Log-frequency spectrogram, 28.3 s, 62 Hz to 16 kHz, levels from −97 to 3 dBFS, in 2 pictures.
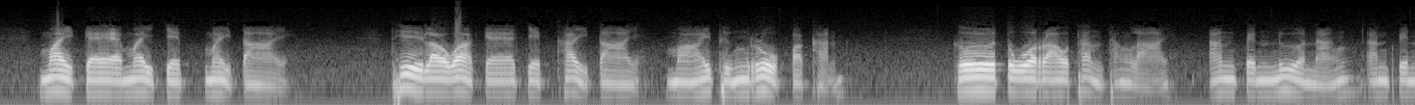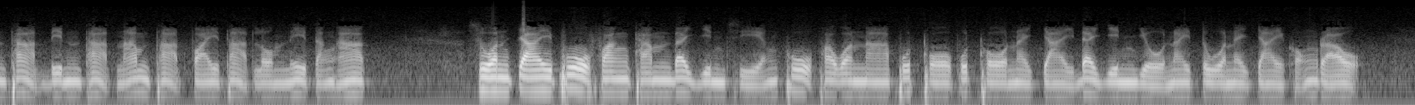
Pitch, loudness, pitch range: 110 Hz, -18 LUFS, 100-125 Hz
